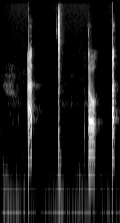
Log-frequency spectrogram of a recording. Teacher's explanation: kalau percikan nafas dia tertahan dulu suaranya syiddahnya dulu baru hamsnya at Ath et kan tahan dulu tuh baru keluar percikan nafasnya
